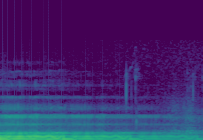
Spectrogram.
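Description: Men singing a devotional madh, holding one long sung note at the end of a line of the praise song. The note wavers slightly and slowly fades away.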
